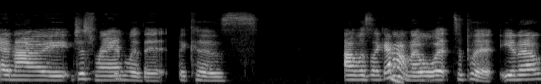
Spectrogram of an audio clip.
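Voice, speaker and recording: Speaking at a fairly slow pace, a woman has a fairly high pitch, a bright, sharp tone and fairly even intonation. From Florida. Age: 20s. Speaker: reptile breeder. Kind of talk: casual interview.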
